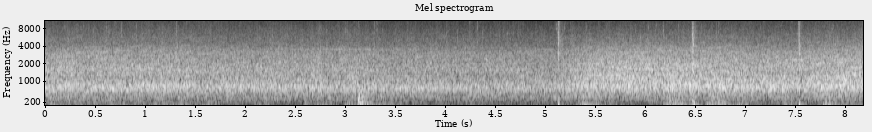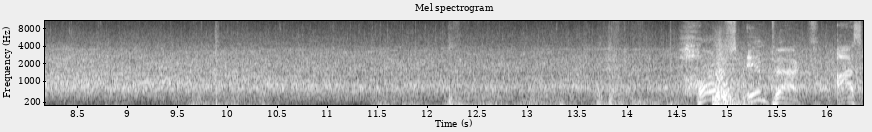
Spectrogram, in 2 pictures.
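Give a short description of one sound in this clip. Blows and body slams thud on a wrestling mat.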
